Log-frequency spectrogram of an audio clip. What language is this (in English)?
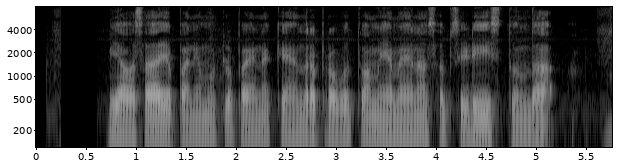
Telugu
